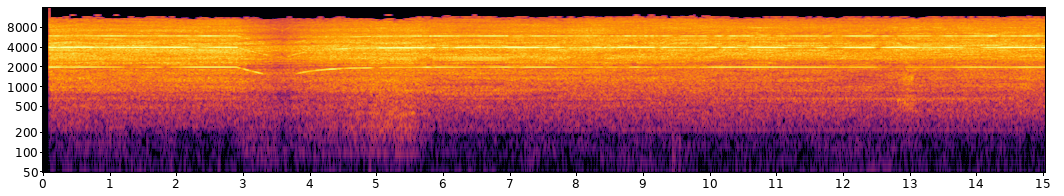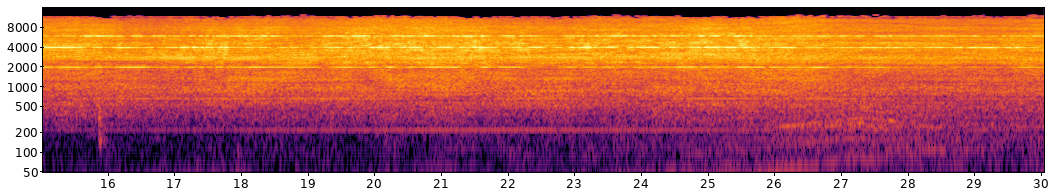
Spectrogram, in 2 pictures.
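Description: Corded handheld electric blower running at full speed: a steady high motor whine over a rush of air. About three seconds in, the whine dips in pitch and loudness for a moment and then climbs back.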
